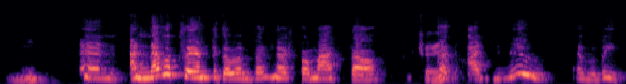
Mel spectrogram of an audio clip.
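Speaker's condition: Profoundly deaf; born profoundly deaf, learned speech and lip-reading growing up, no sign language, cochlear implant (bionic ear); speaks with own voice

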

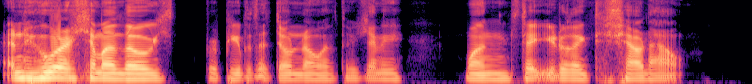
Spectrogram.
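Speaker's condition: Cerebral palsy; fast talking radio voice

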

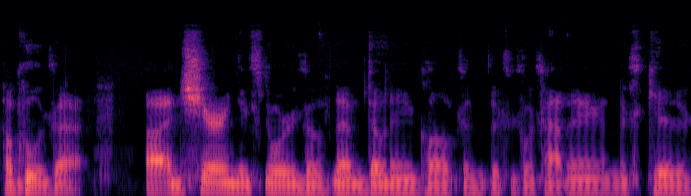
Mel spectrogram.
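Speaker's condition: Cleft lip and palate; large hole in mouth at birth

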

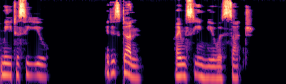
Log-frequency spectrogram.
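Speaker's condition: No condition

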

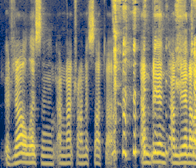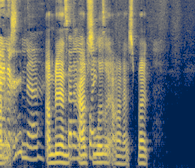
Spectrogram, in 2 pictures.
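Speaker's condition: Muscular dystrophy; life expectancy uncertain

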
